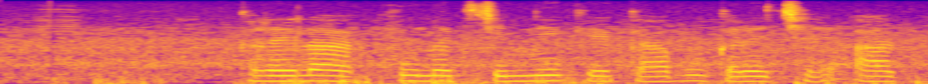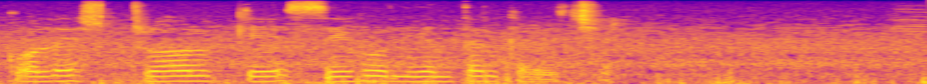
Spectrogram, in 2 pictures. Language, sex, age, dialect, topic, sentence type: Maithili, female, 51-55, Bajjika, agriculture, statement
